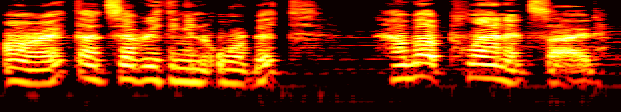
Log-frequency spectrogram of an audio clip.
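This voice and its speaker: An actress playing a wry, direct, folksy head of state in a video game. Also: female voice, fairly low pitch, a little fast, soft background music, natural voice. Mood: resolute. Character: plain-spoken, wry female head of state, ex-pilot.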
